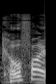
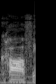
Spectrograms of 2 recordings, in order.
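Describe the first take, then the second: First: The second syllable rhymes with 'fly'. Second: The second syllable rhymes with 'fee'. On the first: "I've always pronounced it Ko-fi, like Wi-Fi" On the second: "it would be just coffee"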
